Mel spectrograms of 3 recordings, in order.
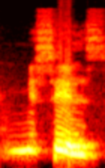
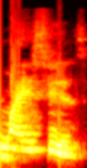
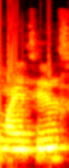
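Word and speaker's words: micelles: इस स्ट्रक्चर का नाम है, वैसे इसको हम कहते हैं मिसेल्स, माइसेल्स, मिसेल्स, अलग अलग मतलब प्रोनाउंसिएशन होता है। दिस इज माइसेल्स, इसको माइसेल्स कहते हैं।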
